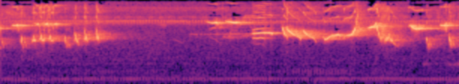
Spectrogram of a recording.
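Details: Oriental magpie-robin, known in Indonesia as kacer, a fighting bird and songbird, singing loud whistled phrases with sharp rising and falling slurs, a short pause partway through, then a busier burst of varied notes over a steady low hum.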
